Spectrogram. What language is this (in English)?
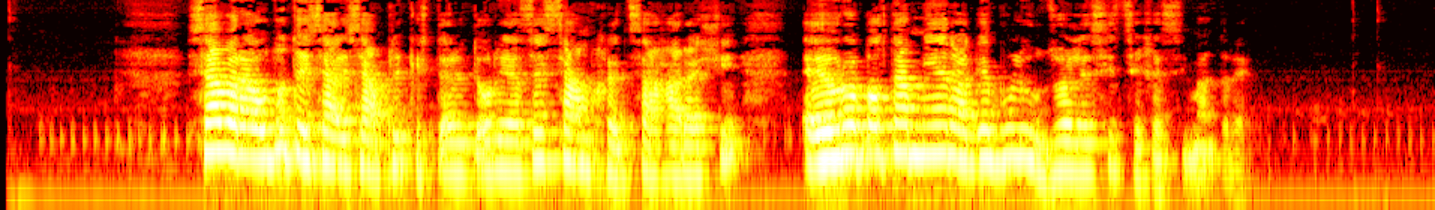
Georgian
